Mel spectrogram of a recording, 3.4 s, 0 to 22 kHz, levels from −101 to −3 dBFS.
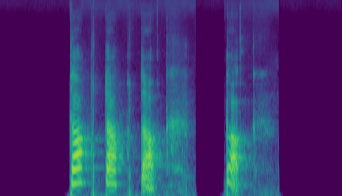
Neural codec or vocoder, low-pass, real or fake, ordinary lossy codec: codec, 44.1 kHz, 7.8 kbps, Pupu-Codec; none; fake; none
